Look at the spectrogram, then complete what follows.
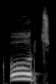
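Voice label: "kiurchi" nominative, Archi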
